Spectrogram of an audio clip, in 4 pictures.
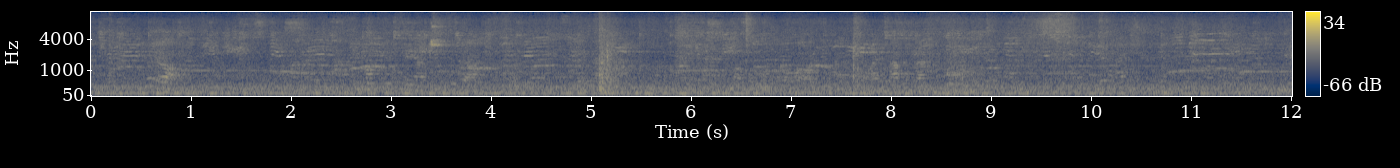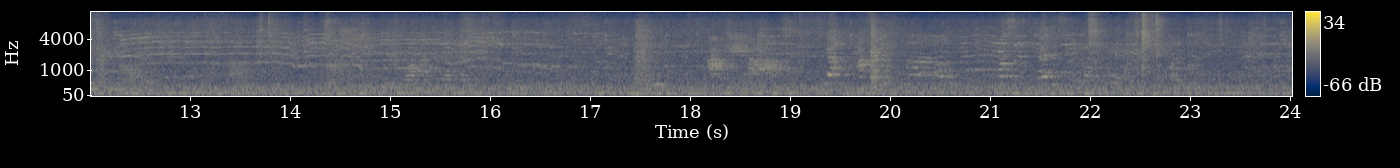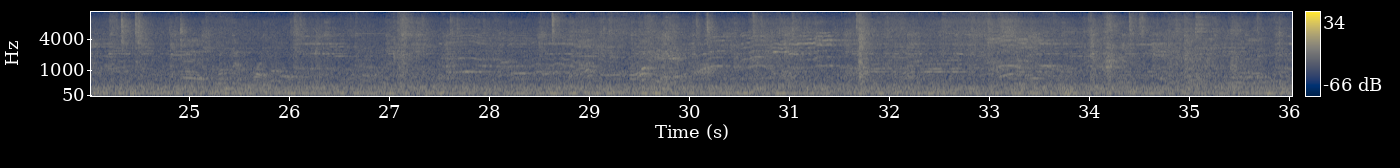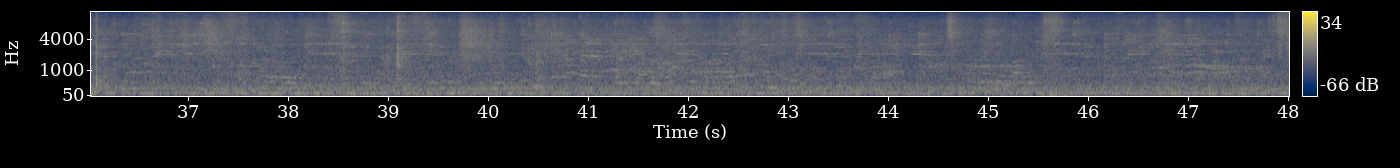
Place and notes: berlin, hermannplatz: warenhaus, milchprodukte - the city, the country & me: dairy products department at karstadt department store
the city, the country & me: june 2, 2008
